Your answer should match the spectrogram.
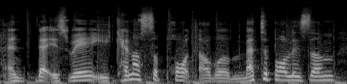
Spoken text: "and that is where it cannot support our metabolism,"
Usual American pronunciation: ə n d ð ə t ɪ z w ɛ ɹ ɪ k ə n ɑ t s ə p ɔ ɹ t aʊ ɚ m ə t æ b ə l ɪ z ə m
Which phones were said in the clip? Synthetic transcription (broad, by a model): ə n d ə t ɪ s w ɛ w ɪ k ə n ɑ t s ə p ɔ t aʊ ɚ m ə t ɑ b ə l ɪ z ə m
